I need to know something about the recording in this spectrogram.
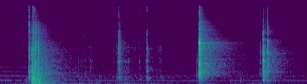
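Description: A heavy door of a bare holding cell for arrestees slams with a ringing metallic boom, followed by sharp clanks and clicks of the lock, then another loud slam and a final clunk. No one speaks.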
